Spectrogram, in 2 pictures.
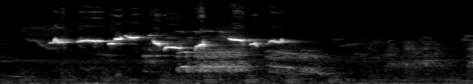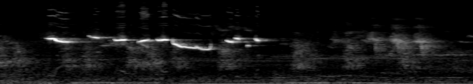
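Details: Orange-headed thrush (anis macan) gives two long bursts of whistled, slurring song mixed with lower warbles, with a quiet pause between them.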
